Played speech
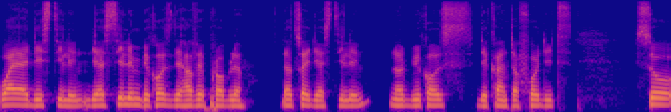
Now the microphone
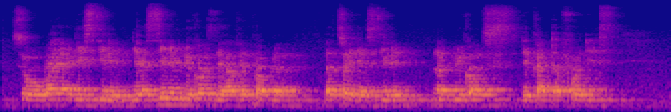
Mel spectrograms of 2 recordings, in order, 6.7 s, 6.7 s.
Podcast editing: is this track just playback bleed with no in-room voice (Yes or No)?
Yes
